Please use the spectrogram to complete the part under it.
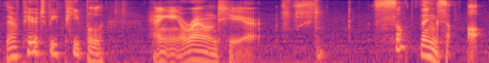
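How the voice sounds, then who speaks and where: A man's voice: on the low side, wildly swooping pitch, slow pace, gravelly, a little hiss or hum. A man hosting a roleplay game playthrough, commenting in a theatrical, musing way. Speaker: gaming host.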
